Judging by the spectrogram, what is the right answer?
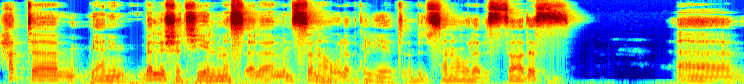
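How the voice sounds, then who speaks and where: Fairly even intonation carries the words along at a very slow pace. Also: man, medium pitch for a man. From Iraq. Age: 20s. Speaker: medical student and YouTuber; YouTuber. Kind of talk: motivational talk. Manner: casual. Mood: calm, reflective. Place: home room. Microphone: studio mic.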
